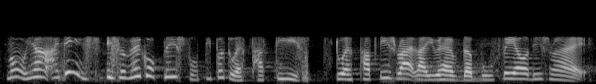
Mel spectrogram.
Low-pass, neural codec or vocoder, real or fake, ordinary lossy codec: 3.6 kHz; none; real; none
